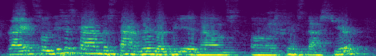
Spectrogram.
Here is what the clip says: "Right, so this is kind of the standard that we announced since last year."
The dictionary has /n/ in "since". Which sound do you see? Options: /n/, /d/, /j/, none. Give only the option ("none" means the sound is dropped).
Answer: /n/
